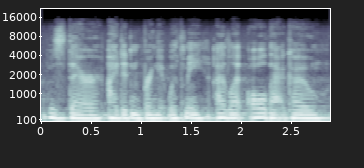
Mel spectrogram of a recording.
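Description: Through noticeable background noise, a woman with an American accent talks fairly quickly in a very deep, low pitch. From South Texas (Kingsville). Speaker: volunteer youth mentor. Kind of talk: casual interview chat. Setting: on location at a venue.

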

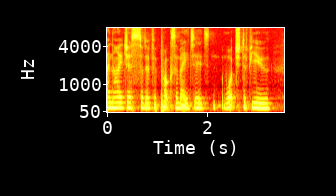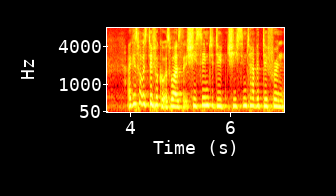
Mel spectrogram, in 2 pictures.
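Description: Speaking very fast with a South Wales accent, a woman uses a fairly high pitch, lively intonation and big swings in loudness over noticeable background noise. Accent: Welsh (south Wales). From Wales, Cardiff. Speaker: comedian and actor. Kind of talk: live comedy interview. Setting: stage with audience.

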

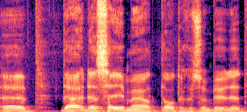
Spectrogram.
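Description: A dark, mellow tone with fairly even intonation and audible room echo. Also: man. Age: 50s. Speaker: lawyer. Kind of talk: casual chat. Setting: studio.

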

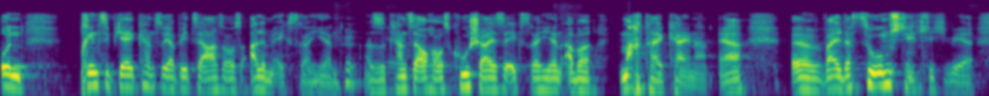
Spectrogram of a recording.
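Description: A man has a normal speaking voice, fairly low in pitch, with ordinary pitch variation. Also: moderate pace. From southern Germany. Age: 30s. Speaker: fitness website founder. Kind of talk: casual interview.

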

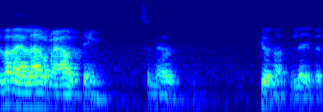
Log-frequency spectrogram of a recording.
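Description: A man at a moderate pace. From southern Sweden, Lund. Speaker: entertainer and entrepreneur. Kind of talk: casual chat. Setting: studio.

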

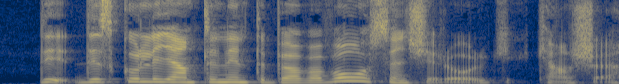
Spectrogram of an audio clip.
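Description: A woman talks at a very fast pace with lively intonation in a very clean recording with a silent background. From Stockholm area, Sweden. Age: 60s. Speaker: breast cancer surgeon. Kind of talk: interview.

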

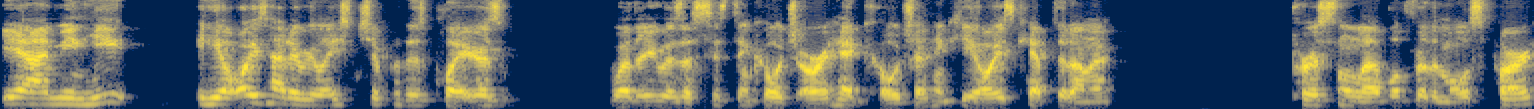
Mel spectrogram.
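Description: In a Canadian prairie accent, the speaker goes at a very fast pace, the sound dry and close with no echo. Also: man. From rural Saskatchewan, Canada. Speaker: retired professional hockey player. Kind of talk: casual interview chat.

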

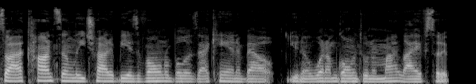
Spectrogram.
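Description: A very fast voice in a New York accent, with a dry, close sound and no echo. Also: woman. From Brooklyn, New York (East New York). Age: 40s. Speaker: business executive. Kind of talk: casual interview.

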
